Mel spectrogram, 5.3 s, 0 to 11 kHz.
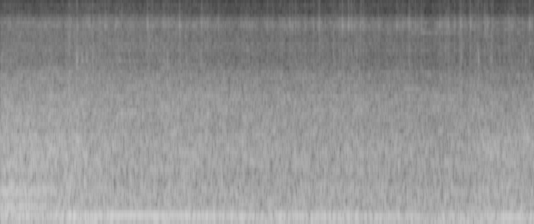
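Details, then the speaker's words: Peugeot 205 XS with 85 hp TU3S engine after a budget rebuild, on a road drive under acceleration; strong, even low drone pulling steadily with road rumble and some rattling, no knocks or misses; a very good, healthy engine. "It is a very good engine."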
